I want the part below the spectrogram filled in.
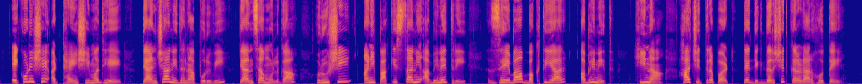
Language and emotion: Marathi, neutral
